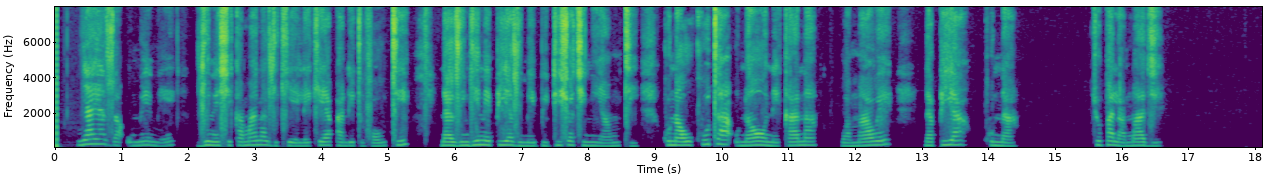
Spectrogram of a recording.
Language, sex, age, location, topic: Swahili, female, 25-35, Nairobi, government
